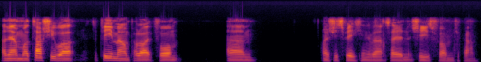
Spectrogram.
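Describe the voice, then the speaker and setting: A British man in his late thirties talks himself through a language course, explaining every answer piece by piece and stopping often to think. His voice is smooth and sits mid-range. The recording is dry and slightly dull. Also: lowish voice, little pitch movement, normal speed, a little mellow, no room sound. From United Kingdom. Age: late 30s. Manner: explains each answer step by step, musing, with frequent hesitations. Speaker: self-taught learner streaming. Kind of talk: thinking aloud while working through lessons.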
